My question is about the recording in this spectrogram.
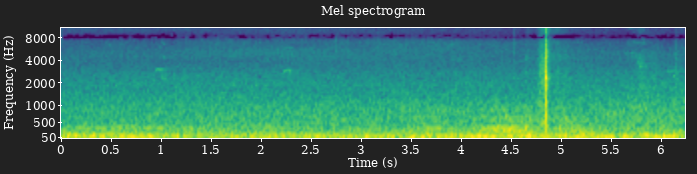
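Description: A golf iron strikes a ball off a driving-range mat: one sharp crack of impact nearly five seconds in, over a steady low rumble of background noise.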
